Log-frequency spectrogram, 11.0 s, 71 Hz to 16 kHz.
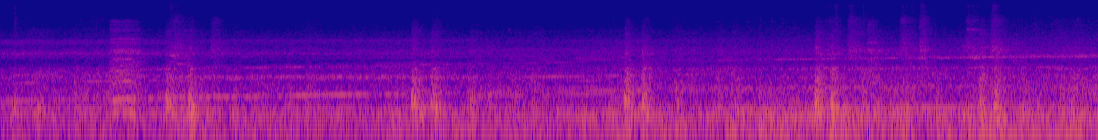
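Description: Running sound inside a JR East 701-series electric train motor car (KuMoHa 701-1506): a steady rumble of wheels on track, under a faint motor whine that rises slowly in pitch. The wheels clack over rail joints about half a dozen times, at uneven intervals.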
